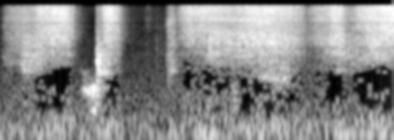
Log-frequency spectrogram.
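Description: A pink broom with dark plastic bristles sweeps along large beige ceramic bathroom floor tiles near a cabinet and wall. The strokes make a bright, airy hiss and scratch that is mostly high-pitched with almost no low end. Three sweeping bursts are separated by brief lulls, the last one long and steady.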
